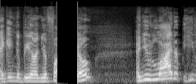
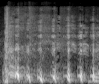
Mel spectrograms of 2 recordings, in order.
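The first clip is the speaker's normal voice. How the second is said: high laugh. Real, not acted. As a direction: burst of high-pitched laughter. Laughing at the absurd claim.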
